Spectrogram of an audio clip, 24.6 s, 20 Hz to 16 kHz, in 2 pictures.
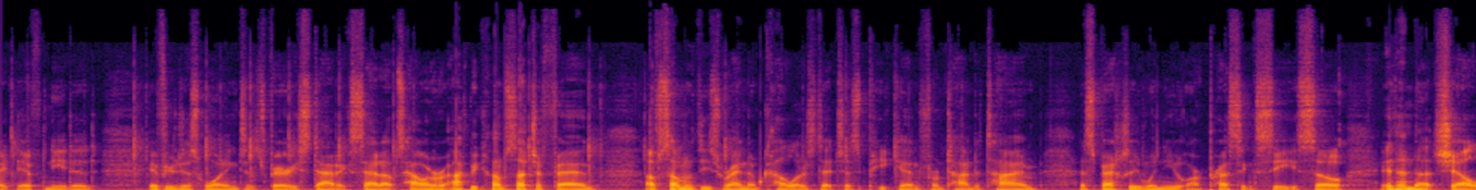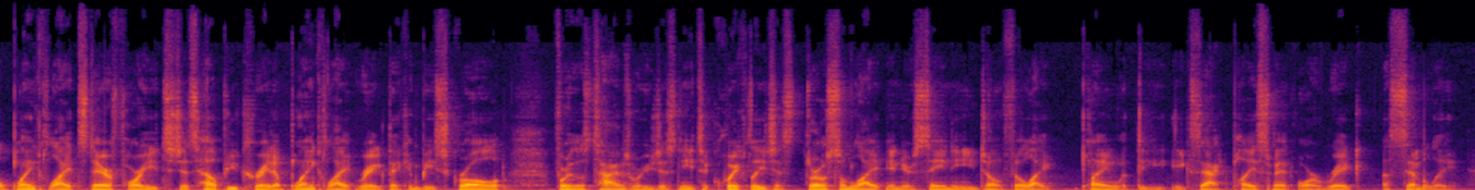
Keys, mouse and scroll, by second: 0.0 w, 1.1-3.2 typing, 4.0 scroll down 1, 4.0 scroll up 1, 4.3-10.2 typing, 5.6 scroll up 1, 11.0 click.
